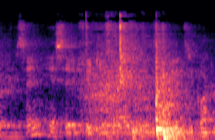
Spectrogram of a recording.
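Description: Kitchen drawer fitted with a stainless steel pull-out basket sliding along its runners and shutting with a bang about one and a half seconds in.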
